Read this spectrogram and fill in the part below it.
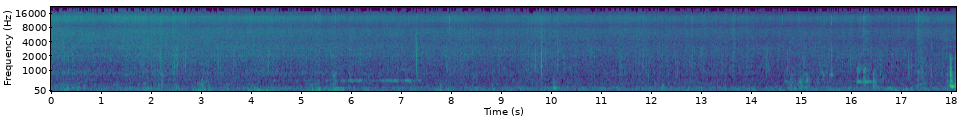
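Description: Spiny gourd (kantola) stir-fried with spices in a pan, a steady low sizzle with occasional stirring scrapes running throughout, fairly quiet, with no talking.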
